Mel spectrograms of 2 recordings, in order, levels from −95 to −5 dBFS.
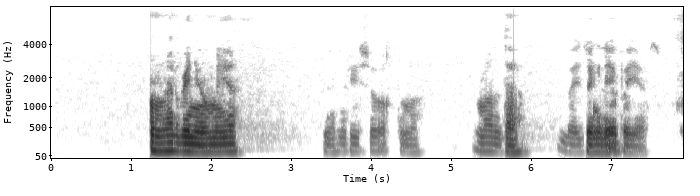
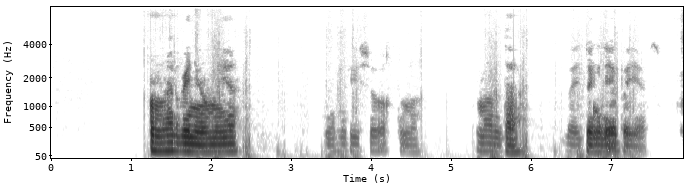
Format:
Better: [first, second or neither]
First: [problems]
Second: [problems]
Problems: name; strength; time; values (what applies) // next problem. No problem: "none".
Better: first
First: none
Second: noise reduction (neural mask model RNNoise)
